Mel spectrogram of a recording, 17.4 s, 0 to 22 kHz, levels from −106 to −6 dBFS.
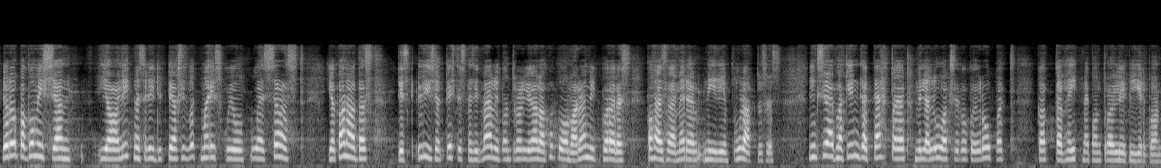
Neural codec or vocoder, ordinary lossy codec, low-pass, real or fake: codec, 24 kHz, 1 kbps, SNAC; none; 7.2 kHz; fake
